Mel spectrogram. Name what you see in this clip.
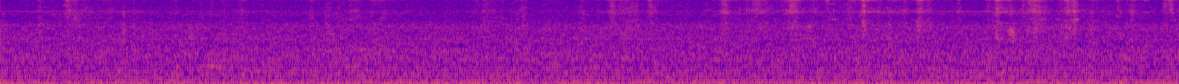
background noise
